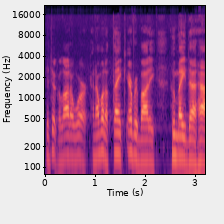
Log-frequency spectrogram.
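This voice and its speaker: A normal speaking voice, a man's, fairly high in pitch, with ordinary pitch variation and a fairly quick pace. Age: 60s. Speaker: Navy veteran and home cannabis grower. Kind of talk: casual chat.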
